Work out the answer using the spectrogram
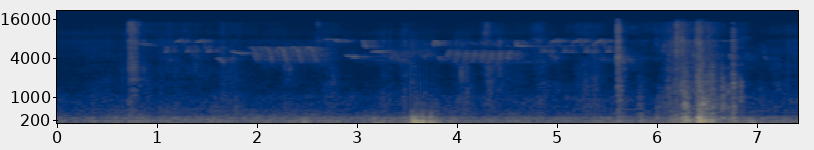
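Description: Small birds singing, a string of quick high chirps and trills, with two low thuds about three and a half and six and a half seconds in.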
